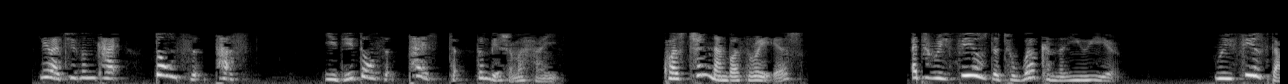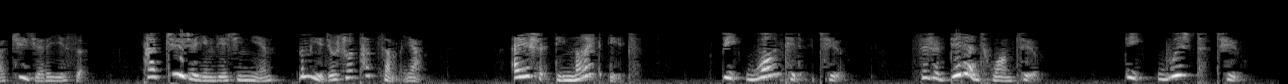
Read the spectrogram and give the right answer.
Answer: 答案应该是 C, it didn't want to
